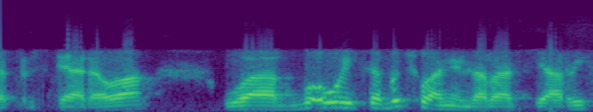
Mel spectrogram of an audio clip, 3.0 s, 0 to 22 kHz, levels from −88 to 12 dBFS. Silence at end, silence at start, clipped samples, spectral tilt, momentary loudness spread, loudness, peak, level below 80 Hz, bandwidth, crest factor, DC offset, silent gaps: 0 s; 0 s; under 0.1%; -7.5 dB/octave; 4 LU; -17 LUFS; -4 dBFS; -68 dBFS; 5.6 kHz; 14 dB; under 0.1%; none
